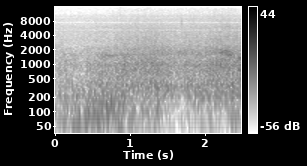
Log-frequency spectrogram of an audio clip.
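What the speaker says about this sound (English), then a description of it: "So we're getting these really heavy showers blow through." Heavy monsoon rain sweeping through Charles Darwin National Park, a steady, broadband hiss of downpour mixed with gusty wind roar, close and constant throughout.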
